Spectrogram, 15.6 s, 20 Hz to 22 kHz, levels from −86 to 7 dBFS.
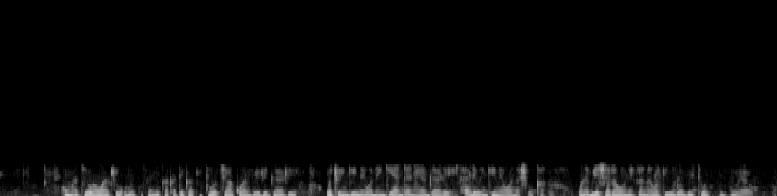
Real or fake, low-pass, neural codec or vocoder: fake; 3.6 kHz; codec, 24 kHz, 6 kbps, HILCodec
